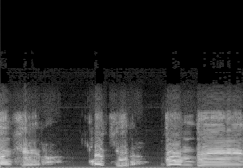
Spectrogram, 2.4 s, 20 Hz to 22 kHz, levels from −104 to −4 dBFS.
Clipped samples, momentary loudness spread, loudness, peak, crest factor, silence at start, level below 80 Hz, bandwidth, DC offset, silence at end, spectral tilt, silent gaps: under 0.1%; 10 LU; -28 LUFS; -10 dBFS; 18 dB; 0 s; -50 dBFS; 11.5 kHz; 0.6%; 0 s; -1 dB/octave; none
